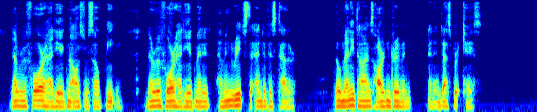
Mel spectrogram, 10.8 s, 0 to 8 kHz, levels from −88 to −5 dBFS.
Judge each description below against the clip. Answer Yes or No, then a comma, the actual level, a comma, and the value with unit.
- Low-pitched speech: Yes, very low, 95 Hz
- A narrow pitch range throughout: Yes, narrow, 2.2 semitones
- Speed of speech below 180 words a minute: Yes, average, 160 wpm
